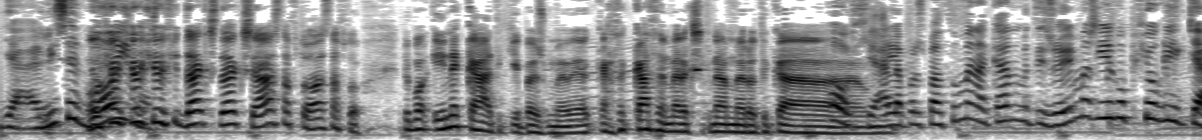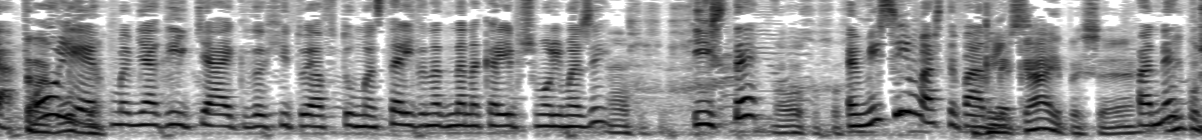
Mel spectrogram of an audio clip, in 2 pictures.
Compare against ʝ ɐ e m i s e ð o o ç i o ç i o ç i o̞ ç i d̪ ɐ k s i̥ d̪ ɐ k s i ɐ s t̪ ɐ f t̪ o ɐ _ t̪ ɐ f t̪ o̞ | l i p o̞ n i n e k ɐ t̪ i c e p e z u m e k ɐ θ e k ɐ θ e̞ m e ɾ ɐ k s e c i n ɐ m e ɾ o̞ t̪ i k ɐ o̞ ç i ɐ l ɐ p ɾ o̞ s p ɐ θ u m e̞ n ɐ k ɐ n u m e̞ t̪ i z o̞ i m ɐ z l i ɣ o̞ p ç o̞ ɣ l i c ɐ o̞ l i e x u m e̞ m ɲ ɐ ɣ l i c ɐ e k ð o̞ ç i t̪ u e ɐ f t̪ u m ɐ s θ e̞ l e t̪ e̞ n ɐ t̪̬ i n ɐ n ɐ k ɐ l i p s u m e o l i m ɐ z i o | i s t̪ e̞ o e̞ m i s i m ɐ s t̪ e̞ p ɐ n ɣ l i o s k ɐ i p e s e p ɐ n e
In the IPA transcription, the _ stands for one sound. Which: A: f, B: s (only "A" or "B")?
B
